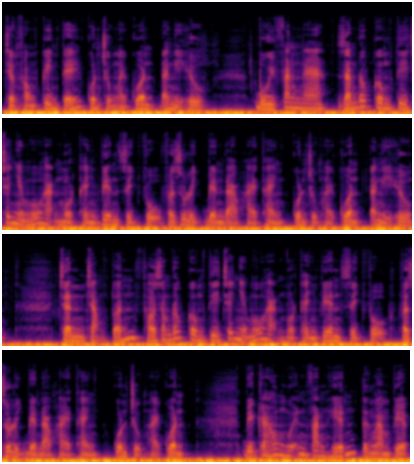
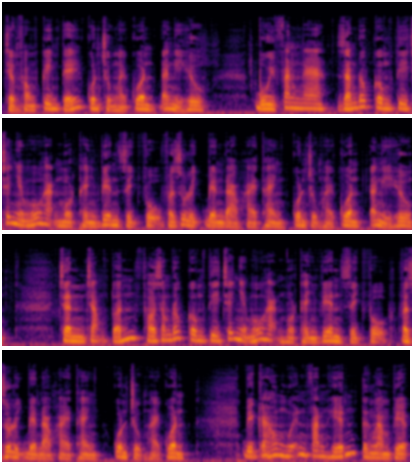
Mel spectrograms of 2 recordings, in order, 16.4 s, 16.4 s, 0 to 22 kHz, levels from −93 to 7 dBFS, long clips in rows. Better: second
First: low rumble; faint; throughout; 25 dB below the speech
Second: none

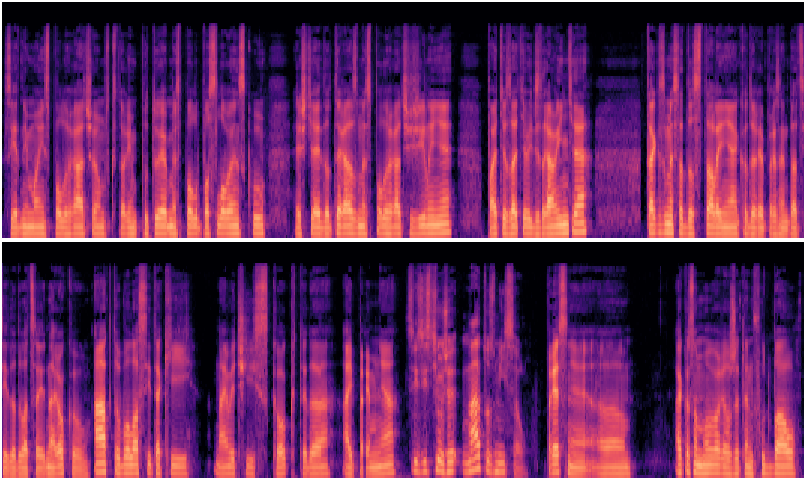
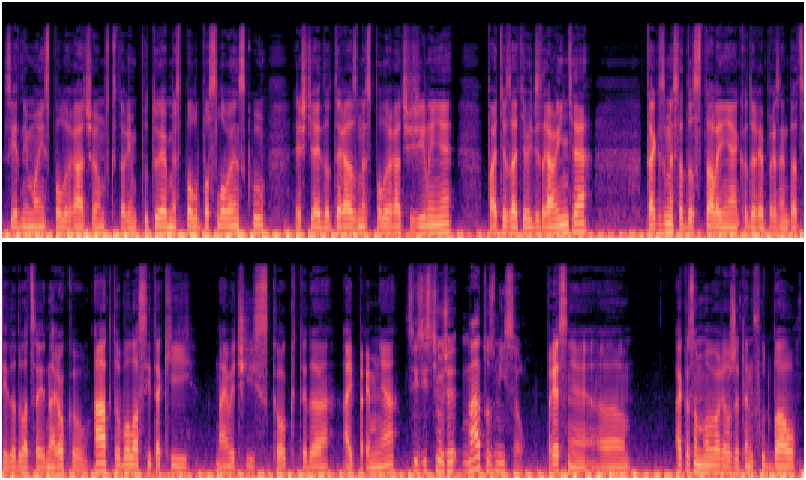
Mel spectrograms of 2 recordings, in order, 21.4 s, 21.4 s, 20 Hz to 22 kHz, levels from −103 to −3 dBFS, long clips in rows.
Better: first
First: none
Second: low rumble; noticeable; throughout; 20 dB below the speech

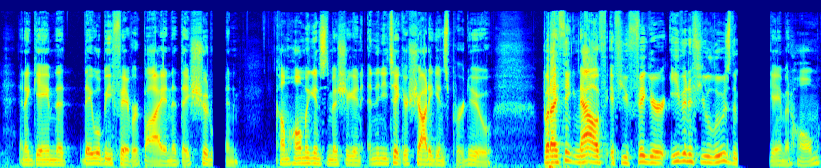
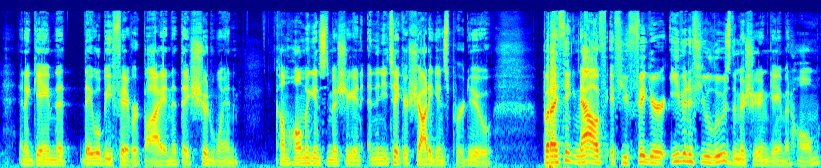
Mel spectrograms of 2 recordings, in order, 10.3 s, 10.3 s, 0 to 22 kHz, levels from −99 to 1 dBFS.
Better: second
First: audio cutting out; at 2.5 s and at 9 s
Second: none

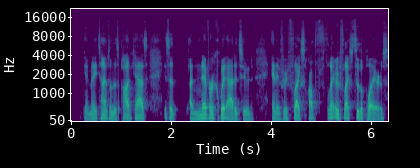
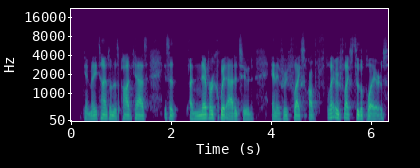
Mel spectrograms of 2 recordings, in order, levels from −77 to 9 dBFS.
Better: first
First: none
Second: muffled; slightly; fading above 3 kHz

